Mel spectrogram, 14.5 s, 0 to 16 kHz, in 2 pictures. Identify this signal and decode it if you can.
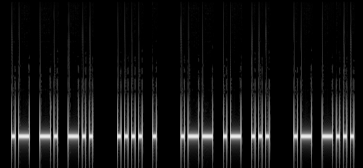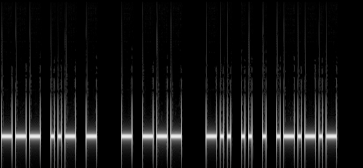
Morse code, heard as a keyed tone, about 17 wpm, 700 Hz. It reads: AND HE WAS ABOUT TO DIE.
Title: Sentences from Top 1300 Words 17wpm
